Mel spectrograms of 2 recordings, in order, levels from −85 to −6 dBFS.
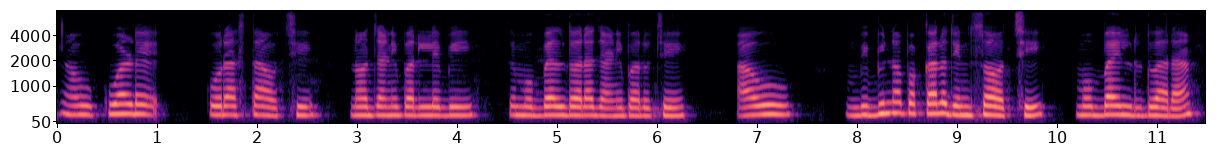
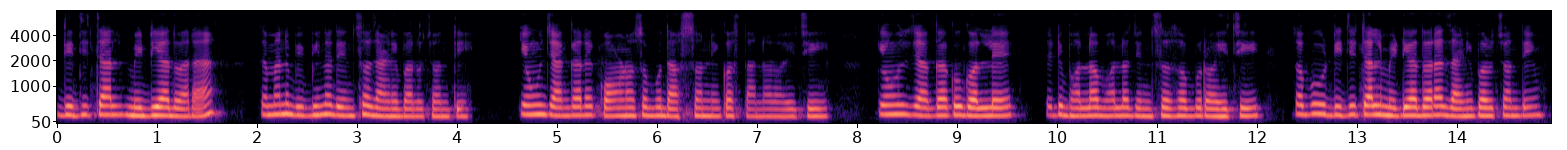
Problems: none marked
